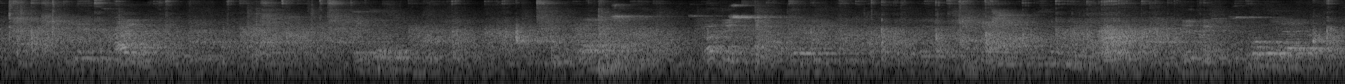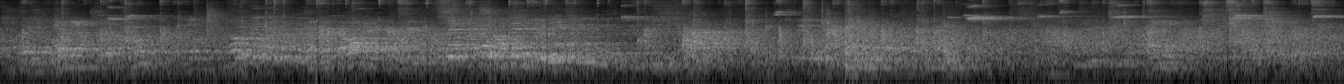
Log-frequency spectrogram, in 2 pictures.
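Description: Table tennis ball clicking repeatedly off the rubber paddles and the table in rallies, each hit a short sharp ping.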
